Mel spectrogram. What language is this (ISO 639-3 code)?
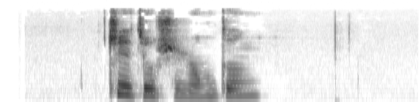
zho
